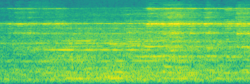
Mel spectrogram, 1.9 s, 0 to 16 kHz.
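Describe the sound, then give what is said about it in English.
A passenger train from the Donbas rolls into the station at Dnipro, Ukraine, for its 45-minute evening stop, a steady rumble of railcars with high, sustained wheel squeal as it slows, loud throughout. “The train from the Donbas pulls into the central eastern town of Dnipro for a 45-minute stop each evening.”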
